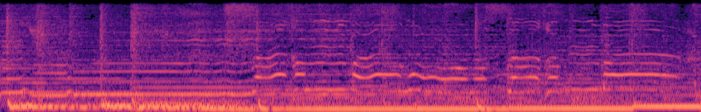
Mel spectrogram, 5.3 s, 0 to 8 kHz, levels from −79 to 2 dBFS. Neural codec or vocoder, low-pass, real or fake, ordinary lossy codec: none; 7.2 kHz; real; none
